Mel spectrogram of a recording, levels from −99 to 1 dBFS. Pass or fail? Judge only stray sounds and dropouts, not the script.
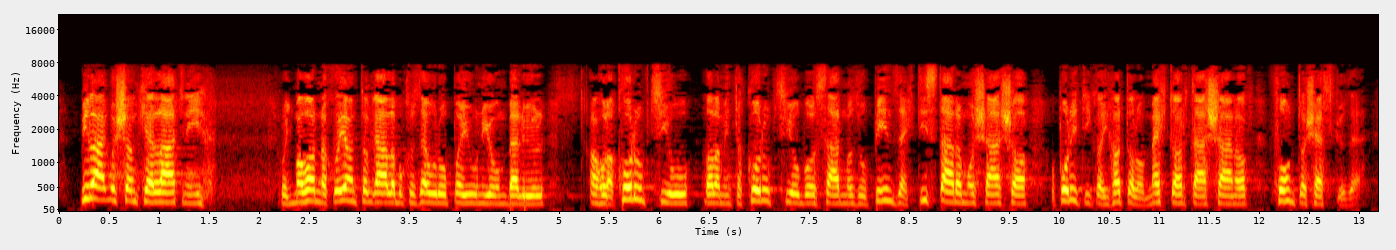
pass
